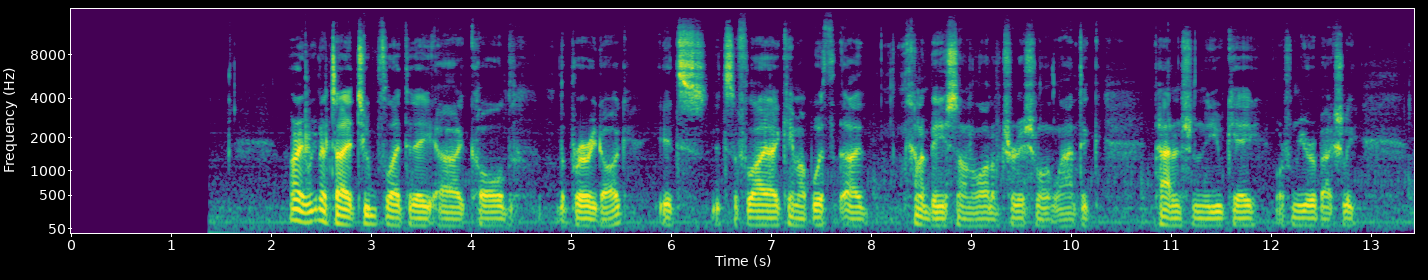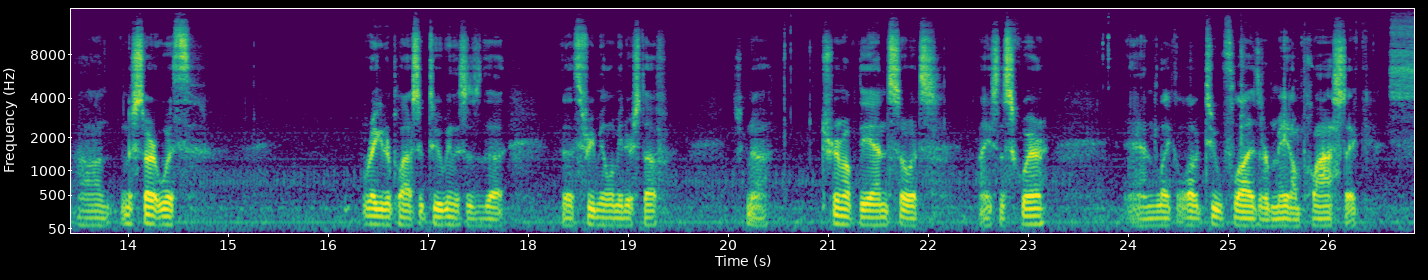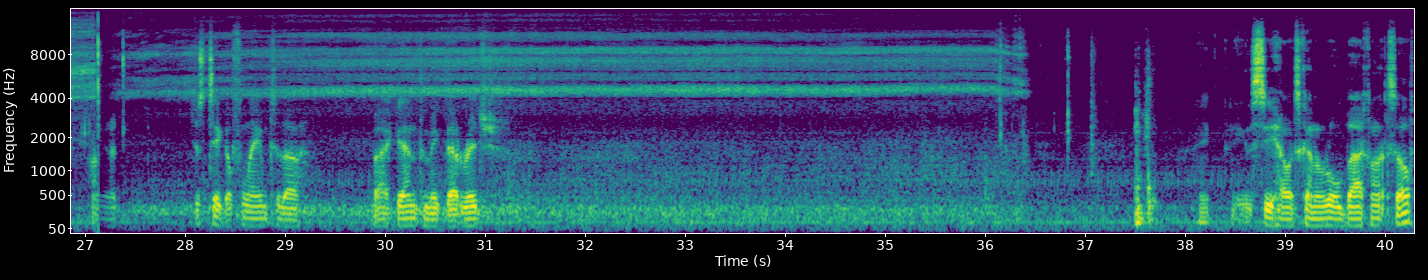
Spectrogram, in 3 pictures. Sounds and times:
Speech: 2.2 - 12.9, 13.5 - 14.8, 16.3 - 17.8, 18.4 - 19.5, 20.1 - 23.2, 24.0 - 26.5, 28.1 - 29.2, 29.9 - 31.2, 38.1 - 40.2.

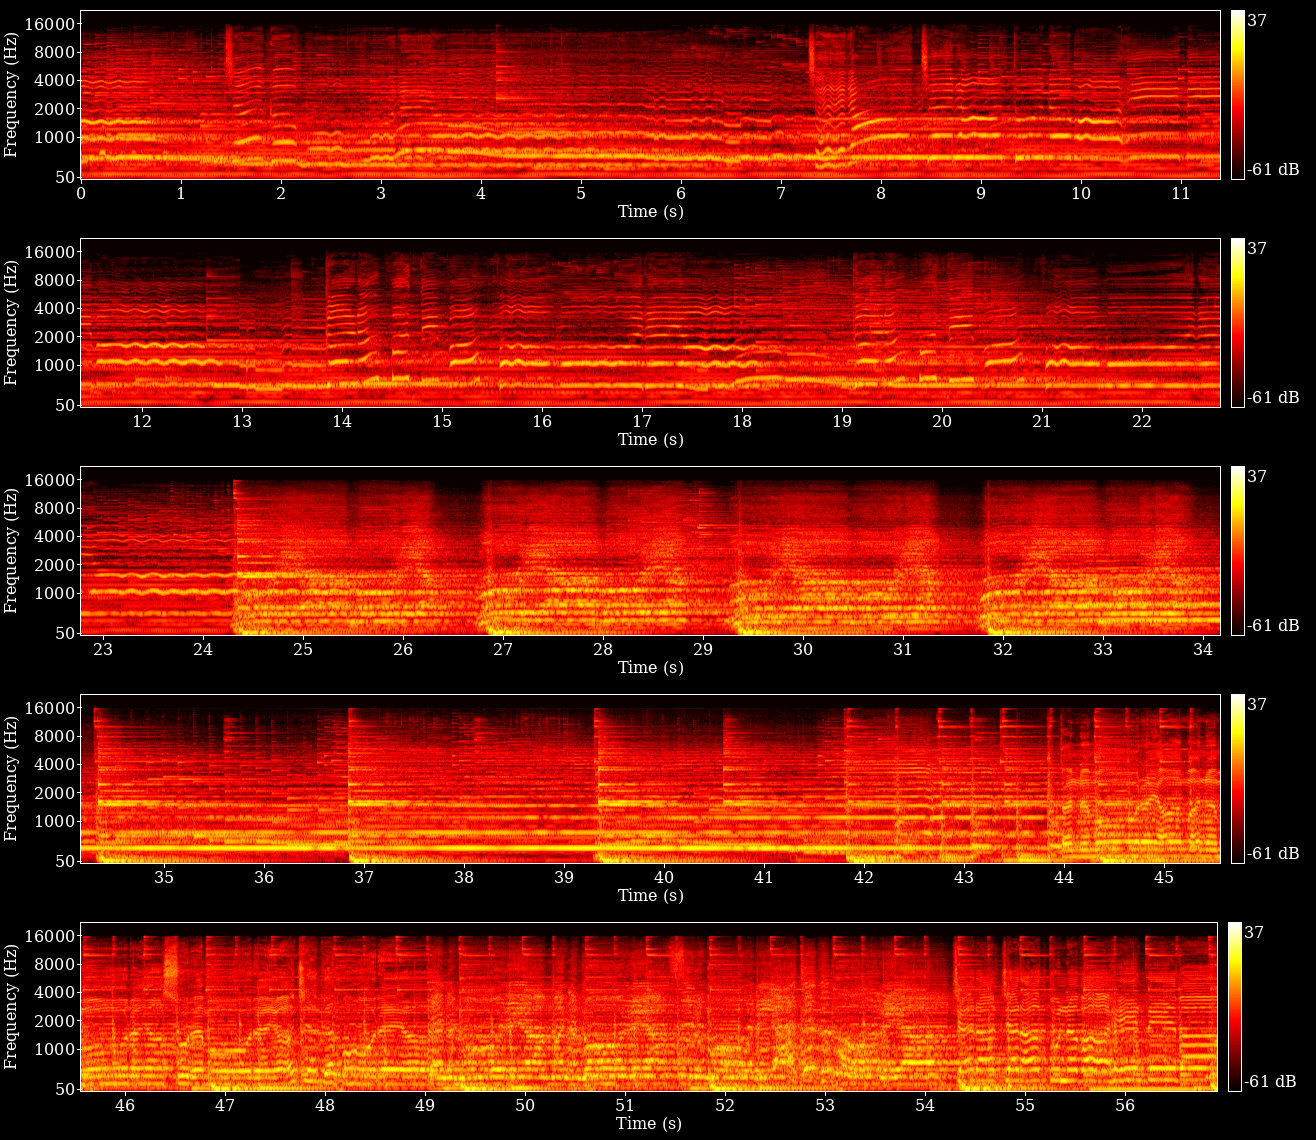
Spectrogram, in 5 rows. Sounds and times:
Singing: 0.0 - 34.9, 39.1 - 56.9
Sitar: 0.0 - 56.9.

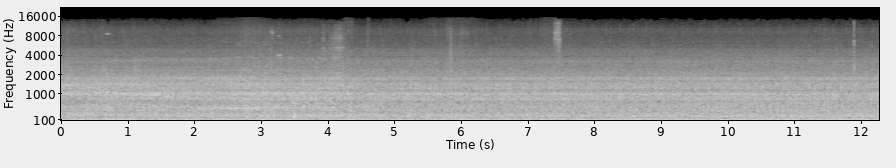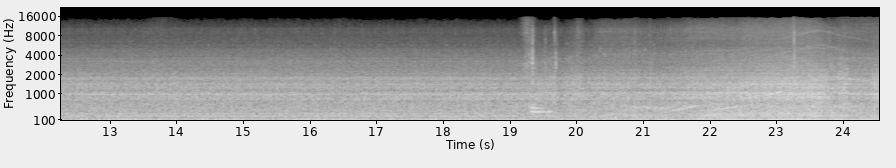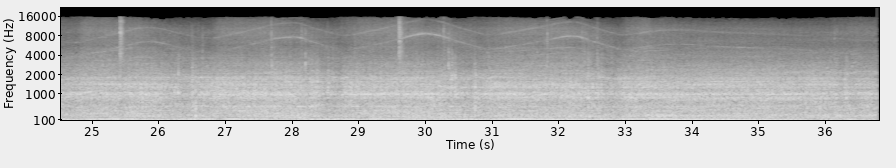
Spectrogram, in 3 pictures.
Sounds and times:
Truck: 0.0 - 36.8.

